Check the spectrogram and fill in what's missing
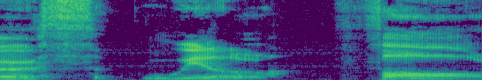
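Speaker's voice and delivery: very low, deep, hushed voice. Recounting a game's ending, quoting the alien overlords: deep sotto voce Scrin overlord. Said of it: "in this deep Soto voice".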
